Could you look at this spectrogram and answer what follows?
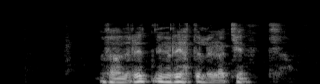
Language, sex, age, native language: Icelandic, male, 60-69, Icelandic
